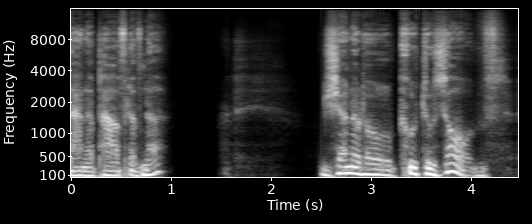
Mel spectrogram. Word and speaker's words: Kutuzov: said Anna pava General kutuzov said bonsky speaking French and stressing the last syllable of the general's name like a Frenchman has been pleased to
